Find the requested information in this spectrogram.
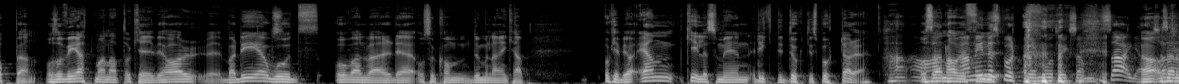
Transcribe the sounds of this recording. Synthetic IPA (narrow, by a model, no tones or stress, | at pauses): ɔpːə̰nɔs̬ɔveːt̪manat̪ɔkʰɛjvɪhaɾbaɖeːɔwʊd̪sɔvalvaæɾɖɛʔɔsɔkʰɔmːd̪ɵmɪnajnkʰa̰pː | ɔkʰɛjvɪhaɾʔɛnkʰɪlːəsɔmæɾɛnɾɪk̚t̪ɪt̪̚d̪ɵkt̪ɪɡspɵʈːaɾə̰ɔsɛnːhaɾvɪɪnːəspʊʈːaɾəmʊt̪ɪksɔmsaɡaɑːɔsɛn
